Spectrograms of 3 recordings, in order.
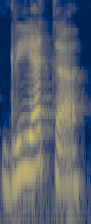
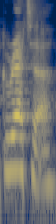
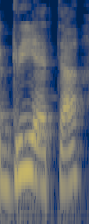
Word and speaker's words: Greta: So the first one, and we pronounce her name the way we've heard her pronounce it, Grieta Thunberg, right? So not Greta. She doesn't go by that. She goes by Grieta. That's why we sing now Grieta with all those three syllables.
